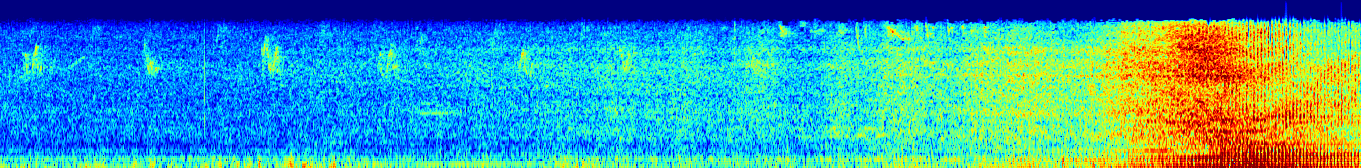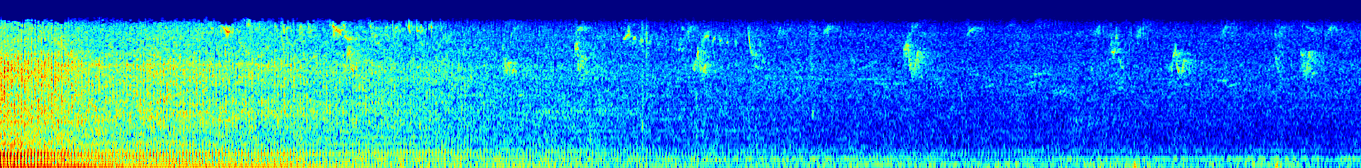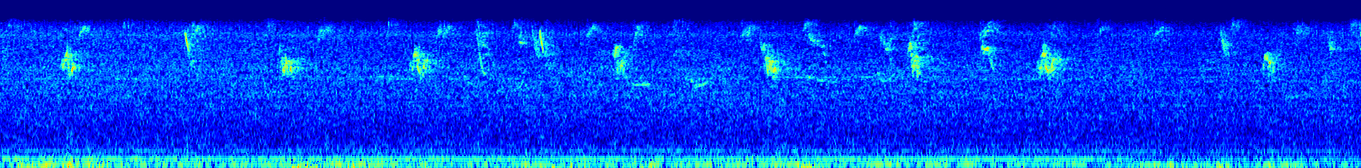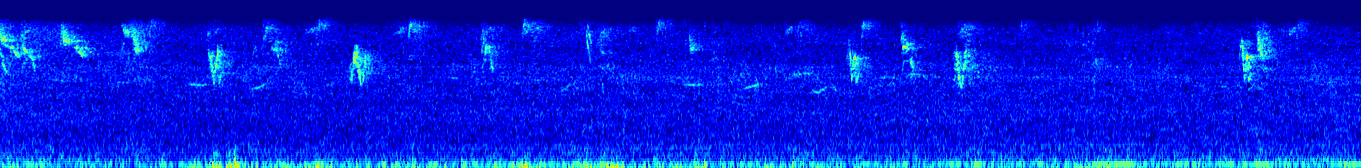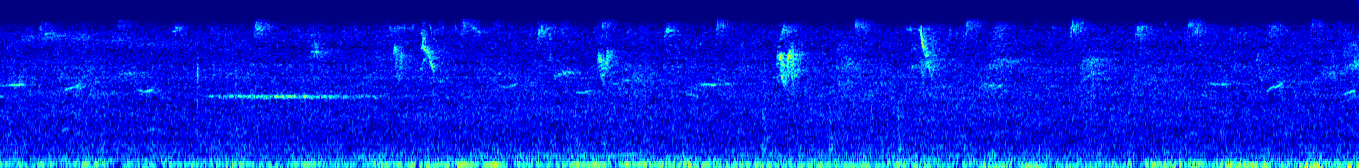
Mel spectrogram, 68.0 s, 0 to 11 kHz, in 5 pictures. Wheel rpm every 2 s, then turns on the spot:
0, 0, 0, 0, 0, 0, 0, 0, 0, 0, 0, 0, 0, 0, 0, 0, 0, 0, 0, 0, 0, 0, 0, 0, 0, 0, 0, 0, 0, 0, 0, 0, 0, 0.
none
